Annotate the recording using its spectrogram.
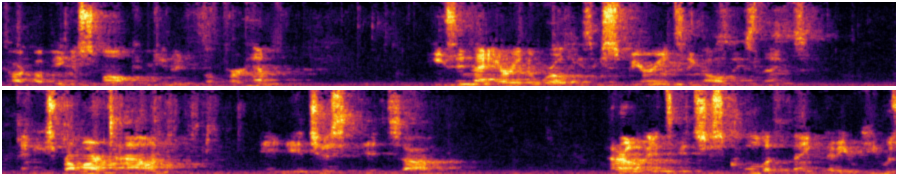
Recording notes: Gave a moving and profound presentation to a group of students, staff, and family in April and we are happy to present the audio to you today!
